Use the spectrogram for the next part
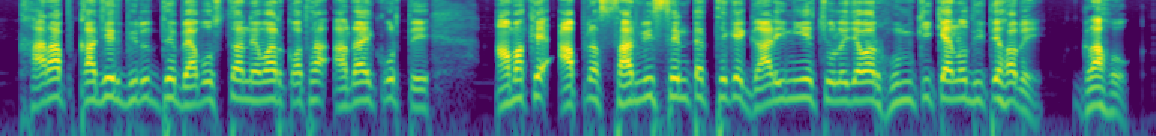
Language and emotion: Bengali, disgusted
